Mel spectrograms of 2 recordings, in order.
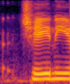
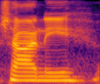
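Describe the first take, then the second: First: The first vowel sounds like 'ay'. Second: The first vowel sounds like 'ah'. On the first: This is how someone else said it. "he pronounced it Cheney" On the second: This is how the speaker expected it to be said. "I thought it was Chani"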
